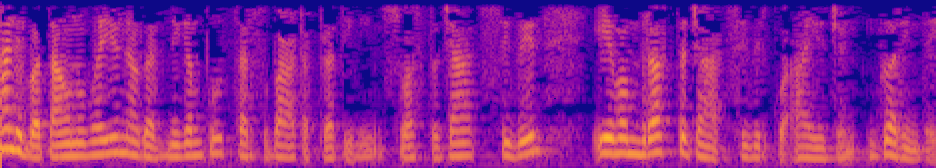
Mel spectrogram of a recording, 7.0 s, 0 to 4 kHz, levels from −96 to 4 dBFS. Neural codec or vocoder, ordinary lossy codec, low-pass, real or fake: none; none; 3.6 kHz; real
